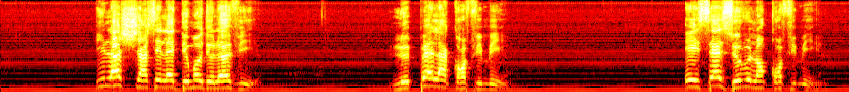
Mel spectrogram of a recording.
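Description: An elderly man preaches forcefully into a microphone, in short bursts with pauses.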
